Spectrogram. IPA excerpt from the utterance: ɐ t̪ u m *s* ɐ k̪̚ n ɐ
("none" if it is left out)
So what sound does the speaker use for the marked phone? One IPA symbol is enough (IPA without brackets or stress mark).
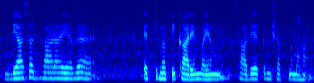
ʃ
